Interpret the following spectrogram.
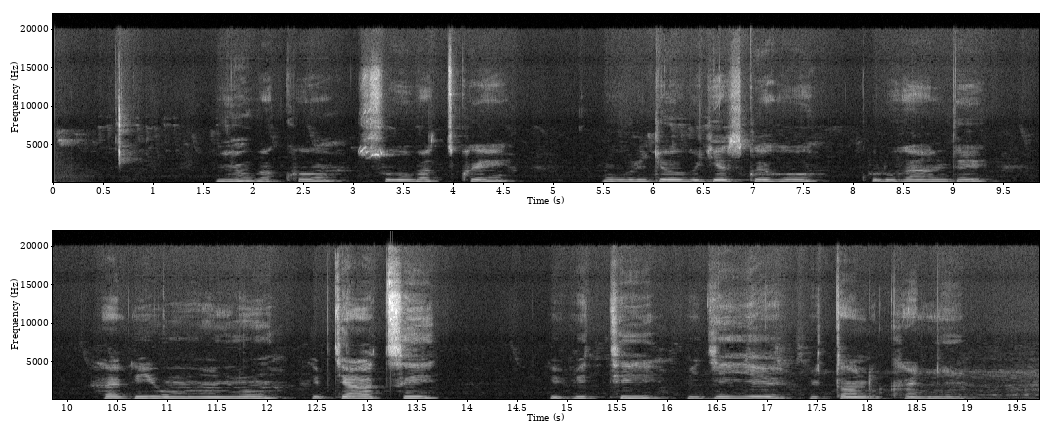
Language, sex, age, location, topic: Kinyarwanda, female, 25-35, Huye, education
